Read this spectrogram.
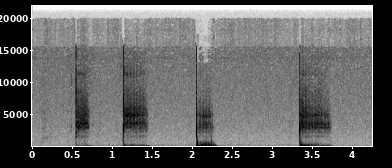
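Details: Cat snoring while resting on a sofa, recorded with an iPhone audio recorder app.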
